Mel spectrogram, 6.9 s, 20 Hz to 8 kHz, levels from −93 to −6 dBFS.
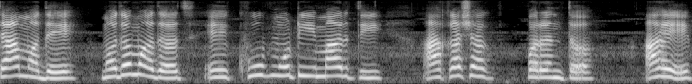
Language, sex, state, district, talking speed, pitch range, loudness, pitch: Marathi, female, Maharashtra, Solapur, 95 wpm, 240-315 Hz, -18 LUFS, 275 Hz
